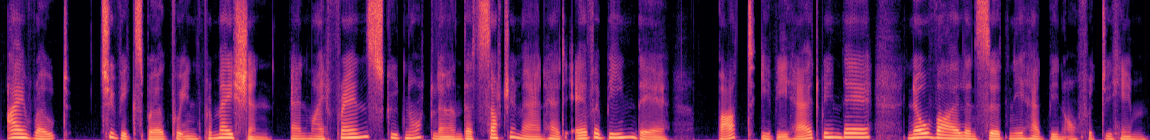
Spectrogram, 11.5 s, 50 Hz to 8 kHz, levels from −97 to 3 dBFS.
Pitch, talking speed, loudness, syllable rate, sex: 165 Hz, 175 wpm, -18 LUFS, 4.8 syllables/s, female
